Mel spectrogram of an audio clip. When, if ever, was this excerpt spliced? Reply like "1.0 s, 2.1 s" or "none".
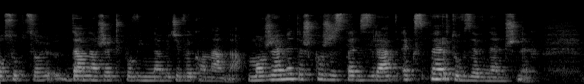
none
